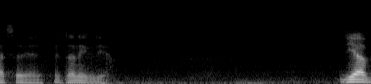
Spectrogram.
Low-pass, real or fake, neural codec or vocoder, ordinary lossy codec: 7.2 kHz; fake; codec, 24 kHz, 0.5 kbps, DualCodec; Opus, 24 kbps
